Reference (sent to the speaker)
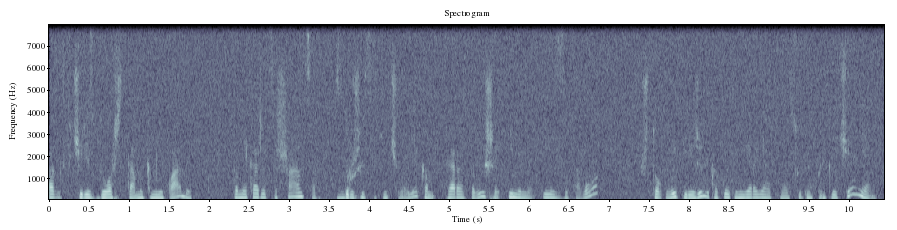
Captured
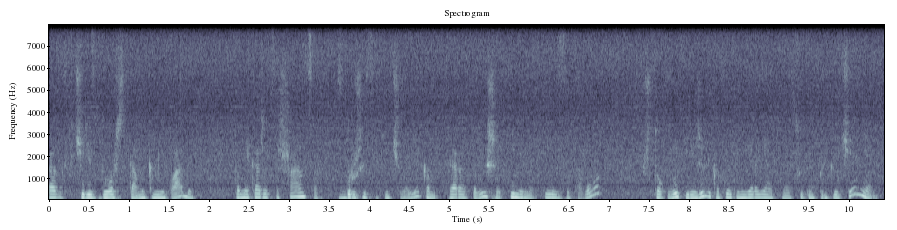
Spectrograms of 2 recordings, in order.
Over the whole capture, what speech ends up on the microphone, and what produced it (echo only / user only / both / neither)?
echo only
